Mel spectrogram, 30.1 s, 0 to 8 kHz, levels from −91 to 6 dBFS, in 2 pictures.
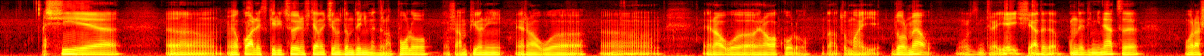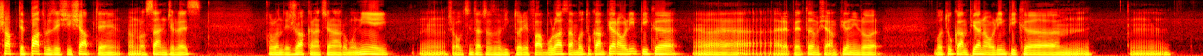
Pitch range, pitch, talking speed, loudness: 95-115 Hz, 105 Hz, 135 wpm, -17 LUFS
